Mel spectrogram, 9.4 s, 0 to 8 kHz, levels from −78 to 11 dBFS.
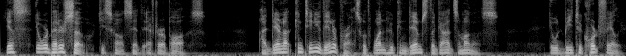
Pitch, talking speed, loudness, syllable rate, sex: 95 Hz, 190 wpm, -19 LUFS, 5.9 syllables/s, male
